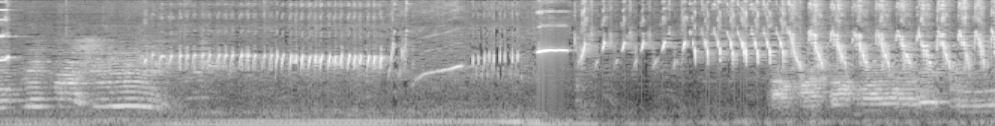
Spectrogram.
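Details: Canary in vigorous 'gacor' singing with a melodious 'cengkok' style: low warbling harmonic notes, then a long high buzzy trill, a rising whistle, and fast rattling rolls near the end over a steady low hum.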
